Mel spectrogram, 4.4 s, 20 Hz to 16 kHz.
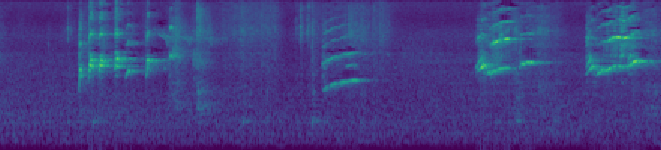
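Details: Goldfinch mule, first moult, 2012, giving short bursts of high twittered notes and one rising, slurred whistle, separated by brief pauses in an otherwise quiet setting.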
